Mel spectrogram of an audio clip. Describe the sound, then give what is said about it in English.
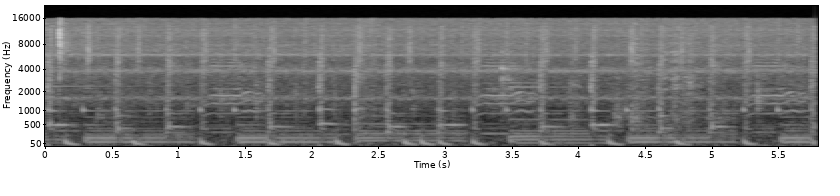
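Rapid clicking of a gas burner's igniter as it is lit for cooking palm oil rice, many quick sharp ticks in irregular bursts, fairly faint throughout. “Okay, please help me light my gas burner.”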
